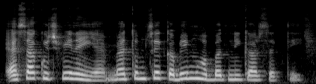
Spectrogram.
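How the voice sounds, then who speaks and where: Touchy young bride, woman reading her, higher soft voice, kinda lo-fi. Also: normal speed, creaky. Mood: hurt. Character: young woman, new bride, hurt and quick-tempered.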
